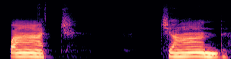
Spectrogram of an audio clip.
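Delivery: पाँच, चांद loud, vowel through mouth and nose together; nasalised anunasik vowel. Shown as a demonstration. Teacher showing how anunasik is pronounced, पाँच, चांद loud and nasalised. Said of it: "तो कैसे उसका उच्चारण होता है".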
